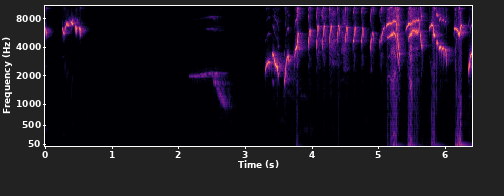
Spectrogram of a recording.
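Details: Indonesian orange-headed thrush in full song, tight and loud, offered as a model to prompt other thrushes to sing: brief high chirps, a faint thin whistle, then dense rapid whistled and chattering notes.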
